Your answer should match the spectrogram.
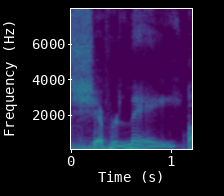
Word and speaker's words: Chevrolet: I think it's pronounced Chevrolet. – Oh. – But I'm going to let you... – You know I be mispronouncing things, so I'm just going to keep it as Chevrolet.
